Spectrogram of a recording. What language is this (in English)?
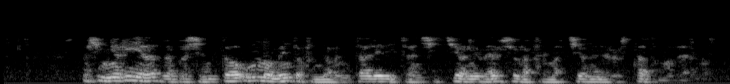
Italian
